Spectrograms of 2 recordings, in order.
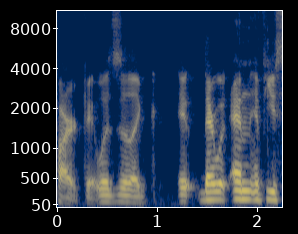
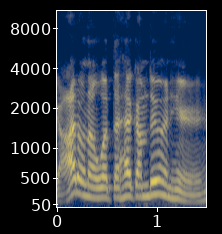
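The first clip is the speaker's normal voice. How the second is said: mock confused, clueless rambling, higher pitched; 8 semitones higher than usual. Acting out someone waving their arms in panic: imitating someone clueless. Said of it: "you might as well have been like".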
